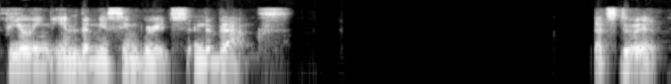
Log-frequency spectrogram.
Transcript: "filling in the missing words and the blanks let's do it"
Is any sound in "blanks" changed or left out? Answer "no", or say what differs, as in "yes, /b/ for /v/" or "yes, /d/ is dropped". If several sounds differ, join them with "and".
no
